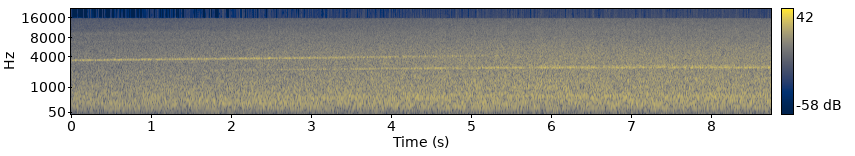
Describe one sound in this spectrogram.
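A spinning propeller roars with a loud steady rush of air and a high whine.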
